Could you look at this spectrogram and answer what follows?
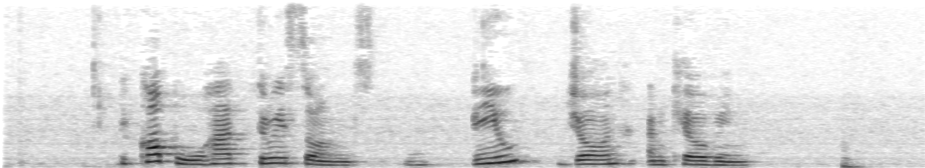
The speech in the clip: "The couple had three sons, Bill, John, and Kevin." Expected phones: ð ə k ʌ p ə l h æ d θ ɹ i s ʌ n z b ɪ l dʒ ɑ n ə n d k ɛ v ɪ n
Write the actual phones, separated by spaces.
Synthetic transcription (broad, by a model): ð ə k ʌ p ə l h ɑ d θ ɹ i s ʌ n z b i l dʒ ɑ n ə n k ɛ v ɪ n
